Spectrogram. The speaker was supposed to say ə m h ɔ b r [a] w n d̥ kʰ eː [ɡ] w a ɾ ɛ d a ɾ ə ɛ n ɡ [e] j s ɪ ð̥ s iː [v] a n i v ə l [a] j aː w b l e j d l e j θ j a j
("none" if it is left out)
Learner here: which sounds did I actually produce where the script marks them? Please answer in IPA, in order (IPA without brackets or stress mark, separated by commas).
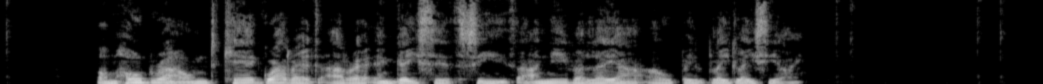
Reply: a, ɡ, e, ð, e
